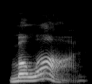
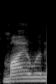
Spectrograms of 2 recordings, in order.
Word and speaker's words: Milan: duh that's Marse or that's Milan no it's milin and marceles or Koo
